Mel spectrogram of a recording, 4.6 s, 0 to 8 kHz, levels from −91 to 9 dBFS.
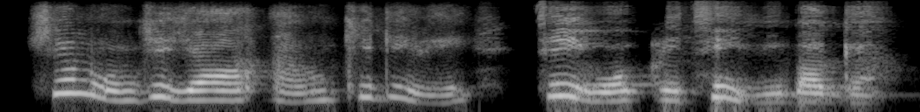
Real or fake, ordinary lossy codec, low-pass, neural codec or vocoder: fake; Opus, 16 kbps; 7.2 kHz; codec, 32 kHz, 1.9 kbps, SNAC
